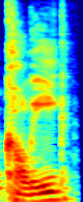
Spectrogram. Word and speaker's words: colleague: I did there mmm-hmm words the end gue or L o gue in those cases the U is silent and it hardens the G so colleague lead tongue catalogue dialog analog and indeed epilogue so the first group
